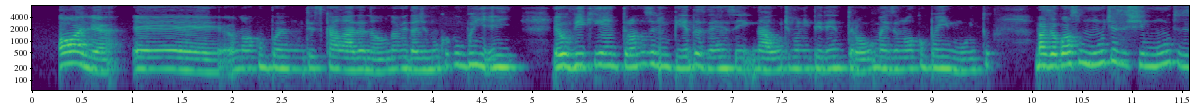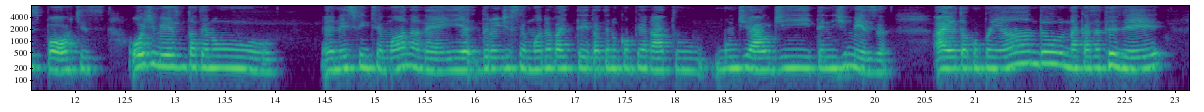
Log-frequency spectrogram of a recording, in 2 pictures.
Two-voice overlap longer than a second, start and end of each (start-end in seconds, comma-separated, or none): none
